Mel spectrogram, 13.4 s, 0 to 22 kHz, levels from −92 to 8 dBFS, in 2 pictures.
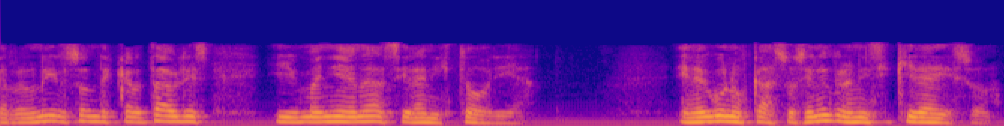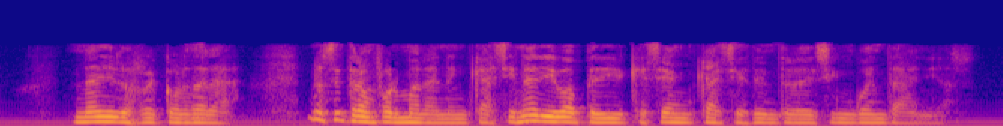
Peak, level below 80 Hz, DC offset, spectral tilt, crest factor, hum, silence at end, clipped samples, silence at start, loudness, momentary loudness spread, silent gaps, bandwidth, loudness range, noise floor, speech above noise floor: -4 dBFS; -50 dBFS; under 0.1%; -8.5 dB/octave; 18 dB; 50 Hz at -45 dBFS; 0.3 s; under 0.1%; 0 s; -21 LUFS; 13 LU; none; 5.4 kHz; 2 LU; -47 dBFS; 26 dB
